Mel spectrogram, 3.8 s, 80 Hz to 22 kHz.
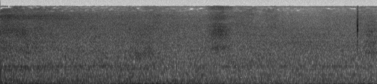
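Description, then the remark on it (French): Steady road traffic with a deep engine rumble as a motorcycle and a truck go by, a continuous, fairly loud wash of vehicle noise with no voices. “Je crois que nous allons avoir une moto et 5 points, moto plus camion, plus...”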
